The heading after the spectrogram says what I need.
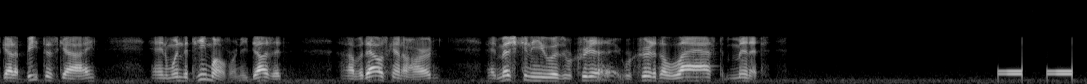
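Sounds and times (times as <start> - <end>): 
speech: 0.0 - 7.8
telephone line tone after a dropped call: 10.0 - 10.8.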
